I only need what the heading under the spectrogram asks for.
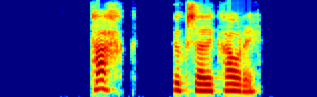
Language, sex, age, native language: Icelandic, female, 30-39, Icelandic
